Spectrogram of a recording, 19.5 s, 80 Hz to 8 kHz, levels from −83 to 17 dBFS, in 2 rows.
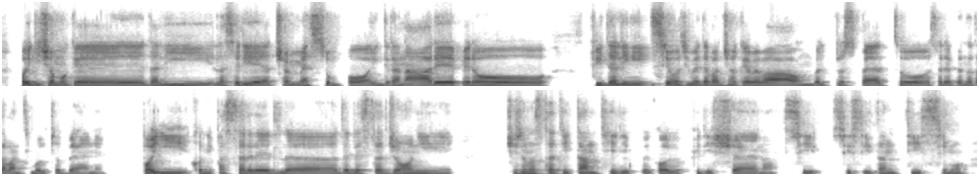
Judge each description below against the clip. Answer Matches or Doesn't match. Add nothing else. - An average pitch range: Doesn't match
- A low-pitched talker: Matches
